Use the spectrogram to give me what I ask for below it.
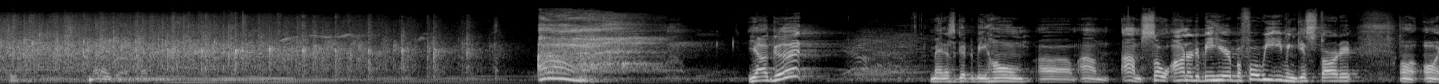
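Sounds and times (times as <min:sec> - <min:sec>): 
church congregation clapping to welcome a speaker: 0:00.0 - 0:06.2
speech: 0:00.1 - 0:02.0, 0:07.5 - 0:08.2, 0:09.3 - 0:14.3.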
